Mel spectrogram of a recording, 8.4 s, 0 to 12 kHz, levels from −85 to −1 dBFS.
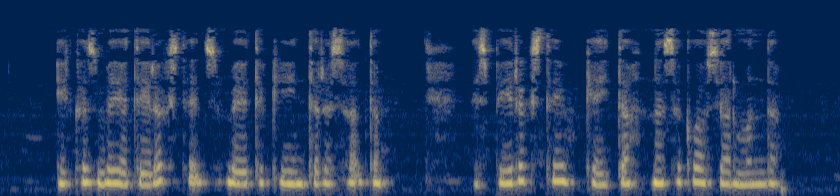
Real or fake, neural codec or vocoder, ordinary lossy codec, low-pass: real; none; MP3, 48 kbps; 7.2 kHz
